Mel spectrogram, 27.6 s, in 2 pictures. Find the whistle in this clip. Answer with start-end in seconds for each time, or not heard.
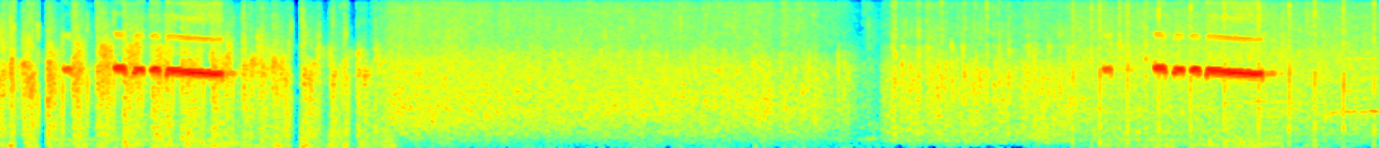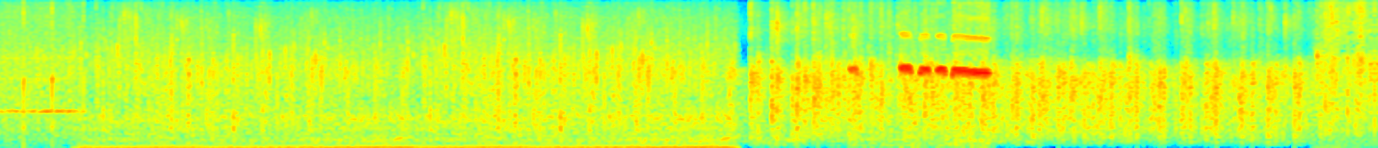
0.7-2.4, 11.1-12.8, 22.3-23.8.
